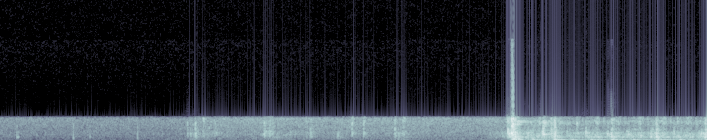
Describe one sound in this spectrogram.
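A motorcycle's kick-starter is pushed and clanks.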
